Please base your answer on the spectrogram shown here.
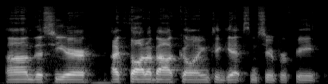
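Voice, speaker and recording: A man co-hosting a podcast, talking in a relaxed, hesitant way with many fillers. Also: fairly low pitch, moderate pace. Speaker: podcast co-host. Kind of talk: casual chat.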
